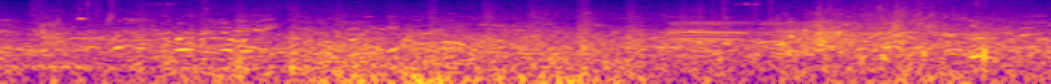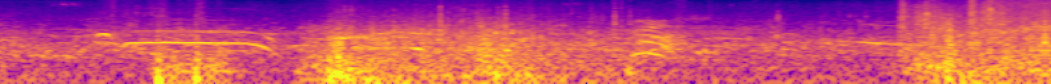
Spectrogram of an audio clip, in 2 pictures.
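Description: Waves wash steadily against a shore.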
